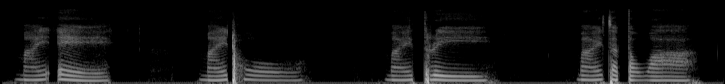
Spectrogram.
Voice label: tones, thai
